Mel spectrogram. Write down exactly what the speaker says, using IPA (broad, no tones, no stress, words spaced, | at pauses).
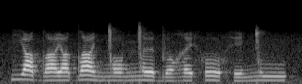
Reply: jə dˤeːdˤe ŋ͡ǀɔŋ͡ǀə doʁeho heŋ͡ǀu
